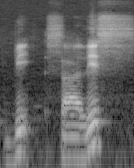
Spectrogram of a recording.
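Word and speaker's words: بئس الاسم: Nah, ya, wala tanabazu bil alqab bi'sal is. Nah, itu tulisannya, tapi dibacanya nggak boleh begitu ya, dinakol. Bacanya gimana? Bi'salis mul fusuq, bi'salis mul fusuq, ini nakol namanya.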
